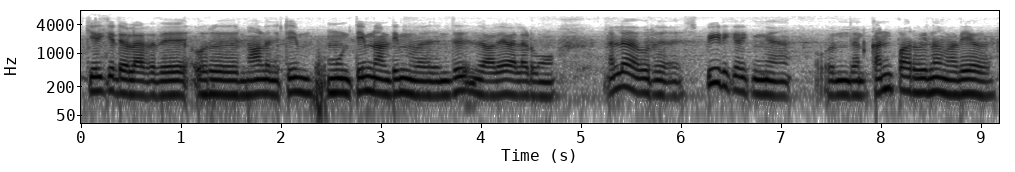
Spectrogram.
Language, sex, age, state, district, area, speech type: Tamil, male, 30-45, Tamil Nadu, Sivaganga, rural, spontaneous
